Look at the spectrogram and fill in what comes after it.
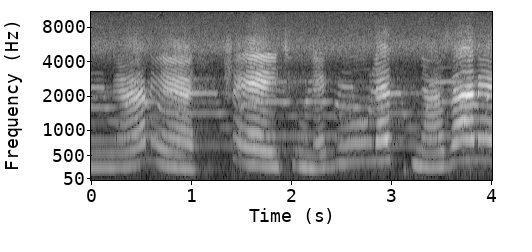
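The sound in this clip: Cat meowing: a string of several drawn-out, tonal meows that waver up and down in pitch, fairly loud and following one another with brief pauses.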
